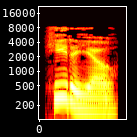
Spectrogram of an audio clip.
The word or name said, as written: hideyo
